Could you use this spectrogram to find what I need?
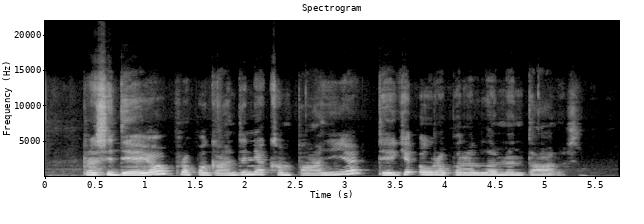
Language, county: Lithuanian, Alytus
